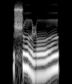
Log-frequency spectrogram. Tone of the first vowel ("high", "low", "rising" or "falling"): falling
